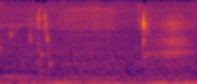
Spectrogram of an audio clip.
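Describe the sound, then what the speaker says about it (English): Water flows into an RV black waste tank during a rinse, heard as a low steady rushing hum with small drips and gurgling splashes scattered over it. "We're going to let some more water run into the black tank."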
